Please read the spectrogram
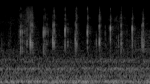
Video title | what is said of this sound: Wink of Stella Brushでキラキラきらめく立体Xmasカード作り | shake it up you'll hear that little shaker ball if you don't hear the shaker ball then you want to keep shaking it because it's obviously caught in some of the ink and glitter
